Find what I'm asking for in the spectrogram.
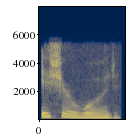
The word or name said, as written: Isherwood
